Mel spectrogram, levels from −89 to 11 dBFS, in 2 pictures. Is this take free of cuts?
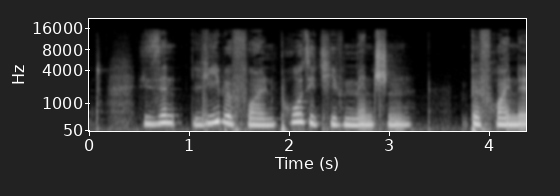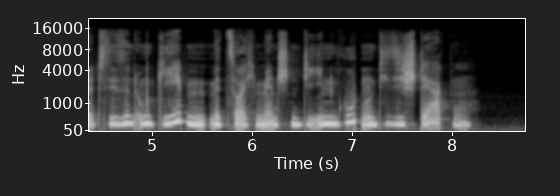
no; 2 cuts; at 0.9 s, 7.1 s

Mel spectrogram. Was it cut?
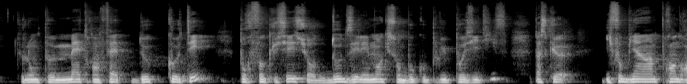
no; 0 cuts

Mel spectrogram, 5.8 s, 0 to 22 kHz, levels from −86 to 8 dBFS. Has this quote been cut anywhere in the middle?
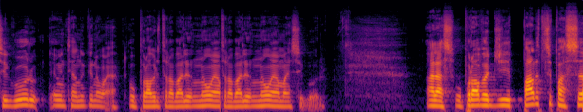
yes; 2 cuts; at 1.2 s, 2.2 s

